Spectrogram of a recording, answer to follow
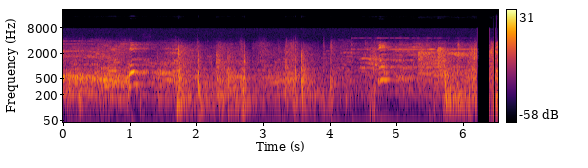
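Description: A string of irregular thuds, typical of boxing gloves landing punches, over people's voices in a large hall.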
